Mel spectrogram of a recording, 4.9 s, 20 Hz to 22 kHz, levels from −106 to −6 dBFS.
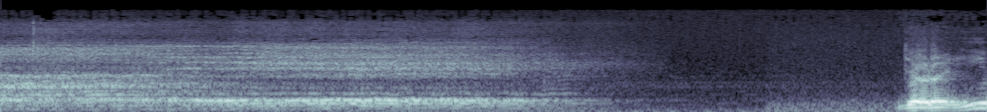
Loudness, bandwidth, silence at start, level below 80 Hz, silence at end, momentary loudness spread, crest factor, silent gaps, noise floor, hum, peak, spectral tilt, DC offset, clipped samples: -26 LUFS; 11 kHz; 0 s; -56 dBFS; 0 s; 19 LU; 18 dB; none; -57 dBFS; none; -8 dBFS; -6 dB/octave; under 0.1%; under 0.1%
